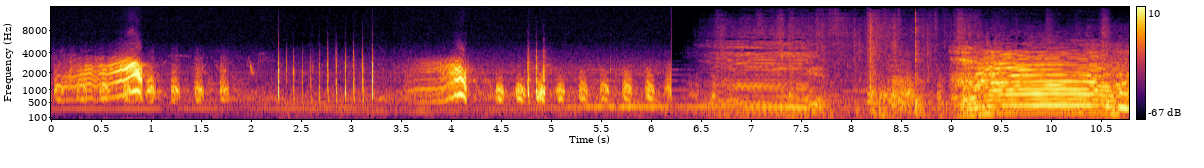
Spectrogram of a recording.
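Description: An eagle-owl calls in a run of short rhythmic calls, with two loud rising screeches, one about a second in and one about four seconds in, and a fast run of clicks between them. In the last seconds a cow moos, a short low call at about seven seconds and then a long drawn-out one near the end.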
